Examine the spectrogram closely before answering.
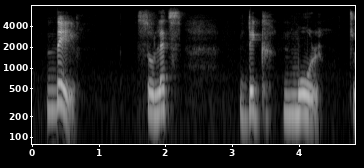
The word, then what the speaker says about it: des: Spelling is DES and the pronunciation is they.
